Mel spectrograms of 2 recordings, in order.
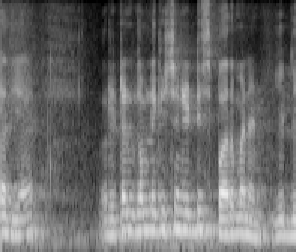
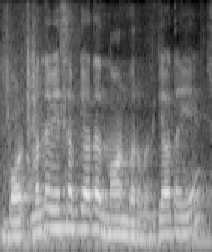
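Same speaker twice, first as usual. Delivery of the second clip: ordinary talk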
